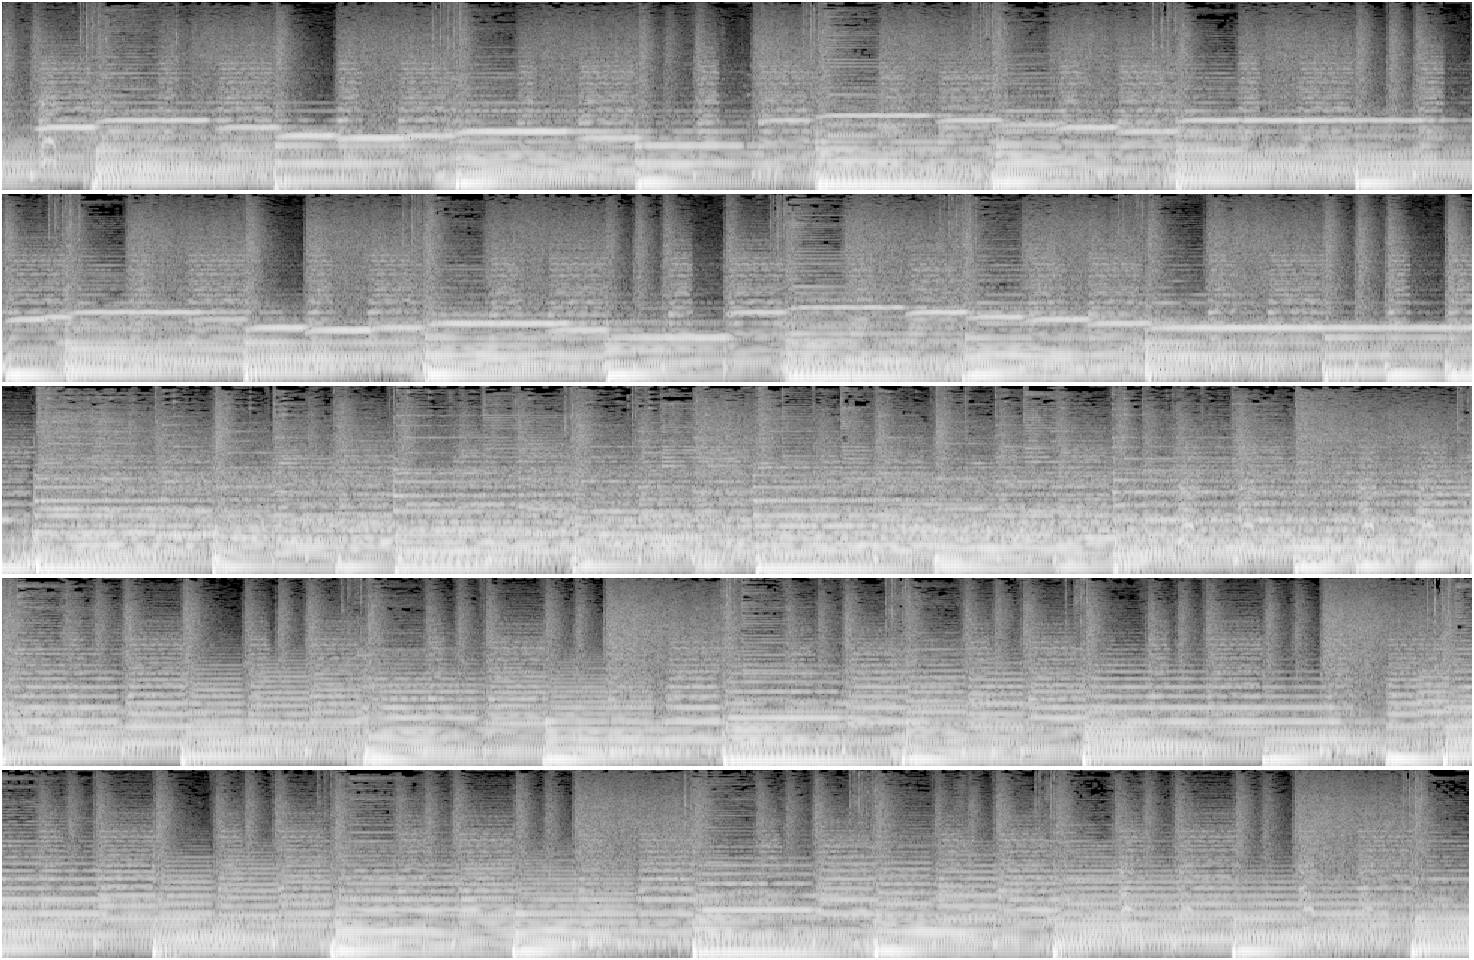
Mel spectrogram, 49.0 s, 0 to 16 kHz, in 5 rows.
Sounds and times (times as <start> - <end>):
Music: 0.0 - 48.9.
